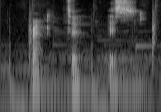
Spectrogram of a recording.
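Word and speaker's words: Fractethyst: That's the correct way to pronounce it, by the way. Fist. Fracta Fist.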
